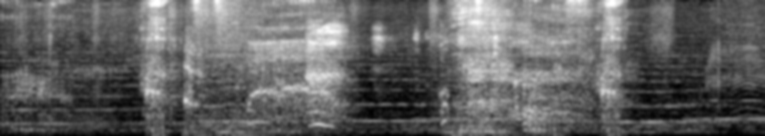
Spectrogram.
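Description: Background music with three loud growling roars, in a roaring play fight between a girl and a baby Albertosaurus. The first roar is short; the second and third each last over a second.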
